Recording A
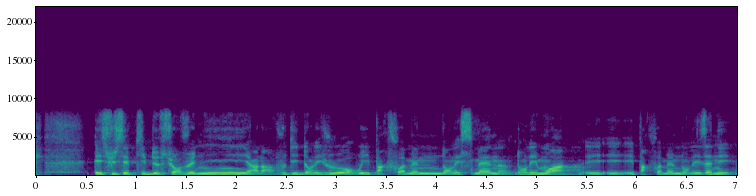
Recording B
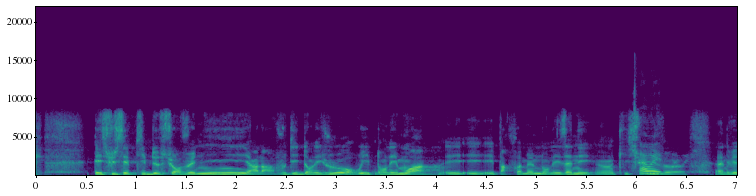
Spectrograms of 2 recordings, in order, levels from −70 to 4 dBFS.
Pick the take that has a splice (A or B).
B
